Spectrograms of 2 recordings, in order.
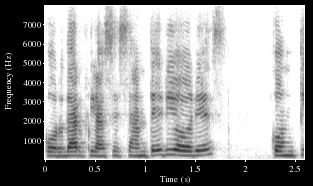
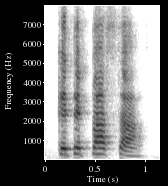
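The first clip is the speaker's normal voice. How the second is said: loud, aggressive, pushy, confrontational tone; 4 semitones higher, 6 dB louder than usual. Demonstrating an exclamative question as a reproach: confrontational, aggressive tone. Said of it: "Así todo achorada".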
